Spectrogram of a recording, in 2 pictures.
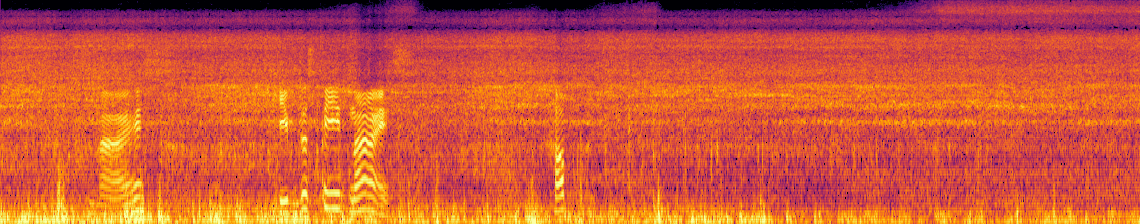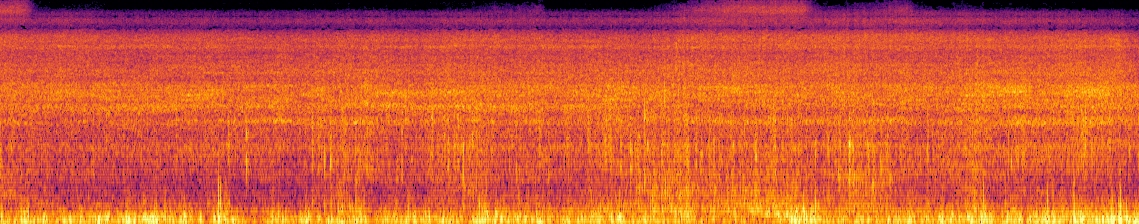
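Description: Wind rushes and buffets outdoors during a fast ride.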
